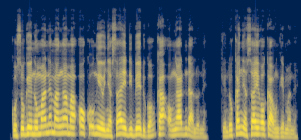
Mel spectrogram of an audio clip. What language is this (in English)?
Luo (Kenya and Tanzania)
